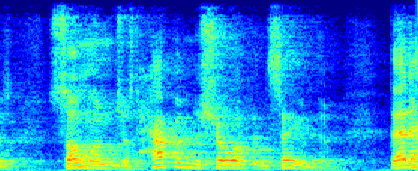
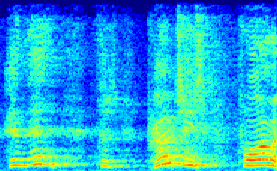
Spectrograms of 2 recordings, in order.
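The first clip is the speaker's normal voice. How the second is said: higher, parodying the Doctor's breathless explanation; mock excited lecture; 11 semitones higher, 4 dB louder than usual. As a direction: gush over proteins like an overeager lecturer.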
